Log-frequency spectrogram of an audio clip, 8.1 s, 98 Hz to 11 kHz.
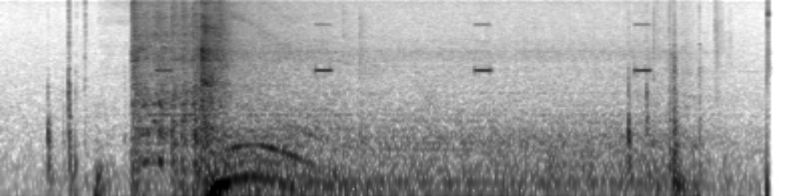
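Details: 2013 Infiniti G37 V6 during hot crank: single hard knock just as engine catches, then idle with chimes; new OEM plugs, swapped coils and fuel damper changed nothing, 2015 loaner does same; owner suspects winter gas or rail dampers.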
